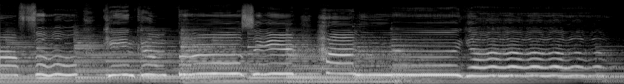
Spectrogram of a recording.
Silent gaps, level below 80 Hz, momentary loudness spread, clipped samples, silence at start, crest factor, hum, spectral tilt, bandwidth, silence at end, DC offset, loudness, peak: none; -40 dBFS; 4 LU; under 0.1%; 0 s; 12 dB; none; -5 dB/octave; 16.5 kHz; 0 s; under 0.1%; -15 LUFS; -4 dBFS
